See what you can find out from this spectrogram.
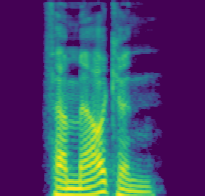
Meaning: gerund of vermerken
- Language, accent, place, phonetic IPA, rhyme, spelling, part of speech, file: German, Germany, Berlin, [fɛɐ̯ˈmɛʁkn̩], -ɛʁkn̩, Vermerken, noun, De-Vermerken.ogg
